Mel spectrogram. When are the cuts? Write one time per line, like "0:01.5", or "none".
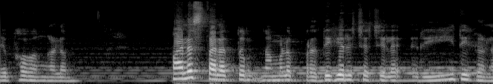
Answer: none

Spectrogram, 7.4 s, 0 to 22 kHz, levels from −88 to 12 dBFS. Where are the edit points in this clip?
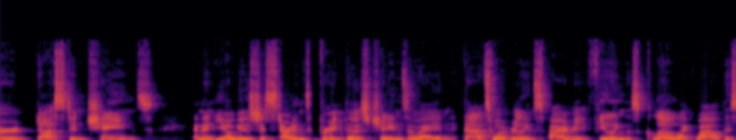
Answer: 0:03.1
0:04.6

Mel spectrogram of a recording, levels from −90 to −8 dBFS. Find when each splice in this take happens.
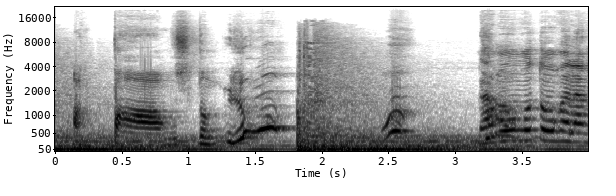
none

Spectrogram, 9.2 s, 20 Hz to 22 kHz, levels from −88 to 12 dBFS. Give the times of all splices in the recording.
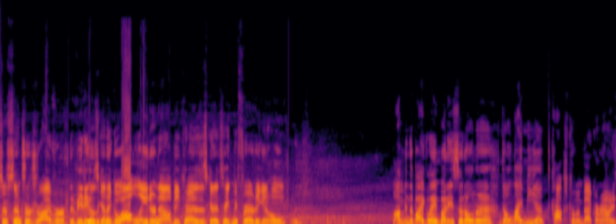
0:01.0
0:04.3
0:05.9
0:08.2

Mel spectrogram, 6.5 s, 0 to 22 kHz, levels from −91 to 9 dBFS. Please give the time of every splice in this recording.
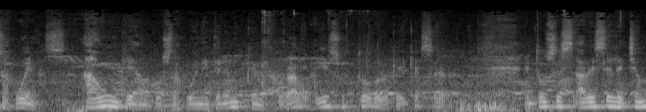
none

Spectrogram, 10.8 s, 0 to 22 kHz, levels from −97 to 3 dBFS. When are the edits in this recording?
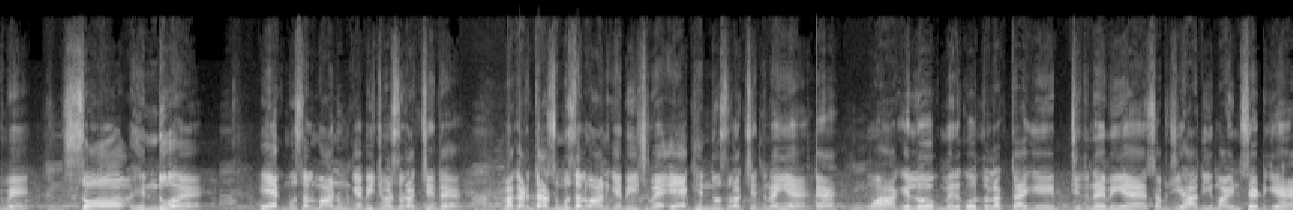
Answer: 0:06.8

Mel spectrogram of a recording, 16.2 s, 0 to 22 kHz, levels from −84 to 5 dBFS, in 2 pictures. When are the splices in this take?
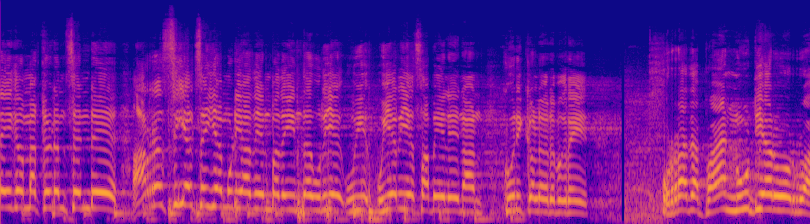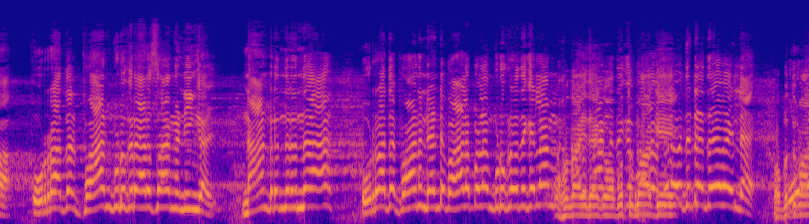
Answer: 0:06.3

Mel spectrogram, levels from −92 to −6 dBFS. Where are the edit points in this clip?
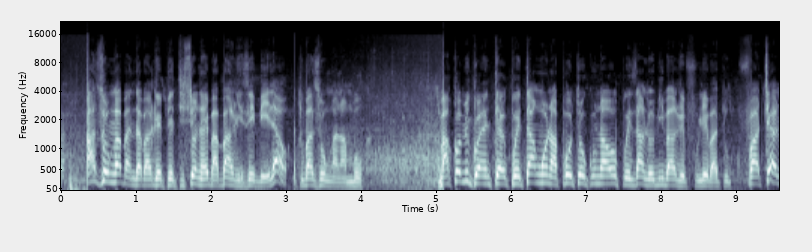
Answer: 0:03.2

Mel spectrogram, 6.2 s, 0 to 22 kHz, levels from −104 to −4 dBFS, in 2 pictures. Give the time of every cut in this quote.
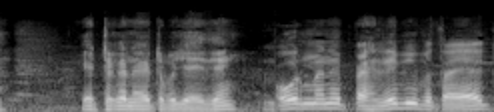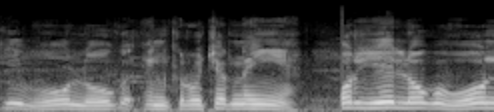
0:01.6
0:05.0

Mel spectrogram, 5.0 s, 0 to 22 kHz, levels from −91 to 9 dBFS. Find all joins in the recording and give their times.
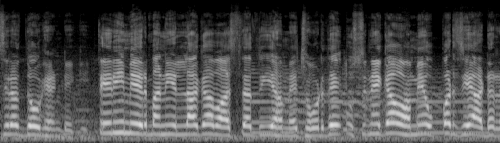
0:01.0
0:03.6

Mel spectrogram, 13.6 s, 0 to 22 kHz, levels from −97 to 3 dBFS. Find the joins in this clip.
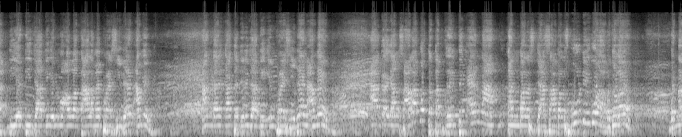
0:01.9

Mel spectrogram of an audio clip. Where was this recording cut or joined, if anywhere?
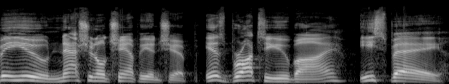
0:03.4

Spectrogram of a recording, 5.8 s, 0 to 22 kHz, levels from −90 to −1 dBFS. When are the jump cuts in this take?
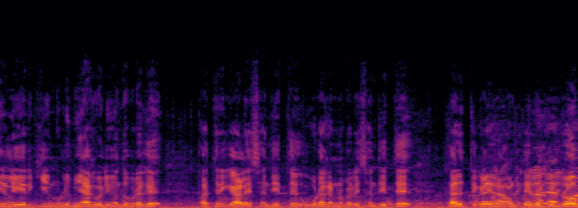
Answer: none

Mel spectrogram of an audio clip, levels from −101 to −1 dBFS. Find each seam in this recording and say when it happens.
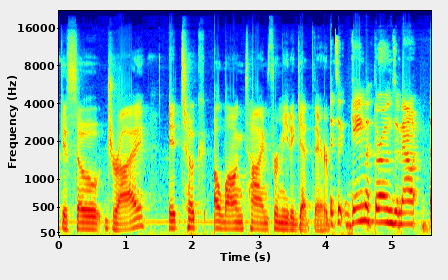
0:04.1

